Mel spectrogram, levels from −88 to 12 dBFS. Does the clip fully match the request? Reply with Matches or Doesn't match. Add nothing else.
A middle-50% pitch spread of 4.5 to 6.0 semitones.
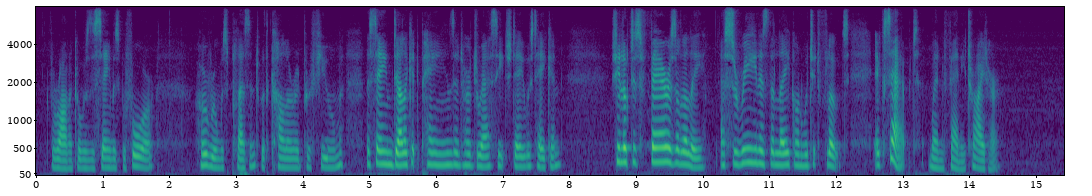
Matches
